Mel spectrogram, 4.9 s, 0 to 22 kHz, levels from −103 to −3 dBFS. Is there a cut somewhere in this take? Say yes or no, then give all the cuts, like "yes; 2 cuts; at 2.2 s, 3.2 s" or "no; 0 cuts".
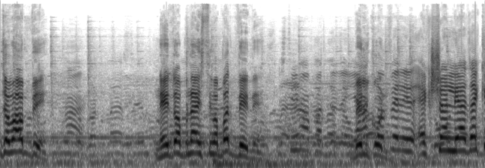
no; 0 cuts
